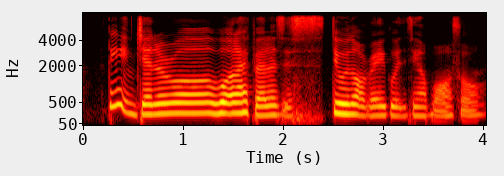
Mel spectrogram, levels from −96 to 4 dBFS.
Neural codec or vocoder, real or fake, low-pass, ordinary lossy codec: none; real; 7.2 kHz; none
